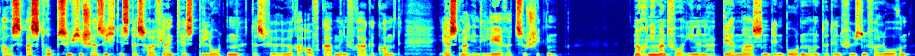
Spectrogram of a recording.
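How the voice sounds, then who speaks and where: A man with a standard German accent reads scripted literary radio narration in a measured, deliberate way. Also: low voice.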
